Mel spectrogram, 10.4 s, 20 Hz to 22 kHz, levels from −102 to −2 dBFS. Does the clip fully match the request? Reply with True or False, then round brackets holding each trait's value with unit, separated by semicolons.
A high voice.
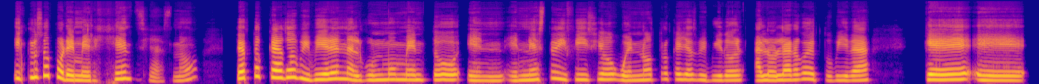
True (240 Hz)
